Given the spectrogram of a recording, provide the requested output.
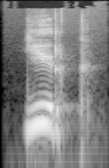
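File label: "йирк", Komi, female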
